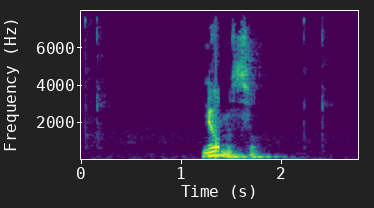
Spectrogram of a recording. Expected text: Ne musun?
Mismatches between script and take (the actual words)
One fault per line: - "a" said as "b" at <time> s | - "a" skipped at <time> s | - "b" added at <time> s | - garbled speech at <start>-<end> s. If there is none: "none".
none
